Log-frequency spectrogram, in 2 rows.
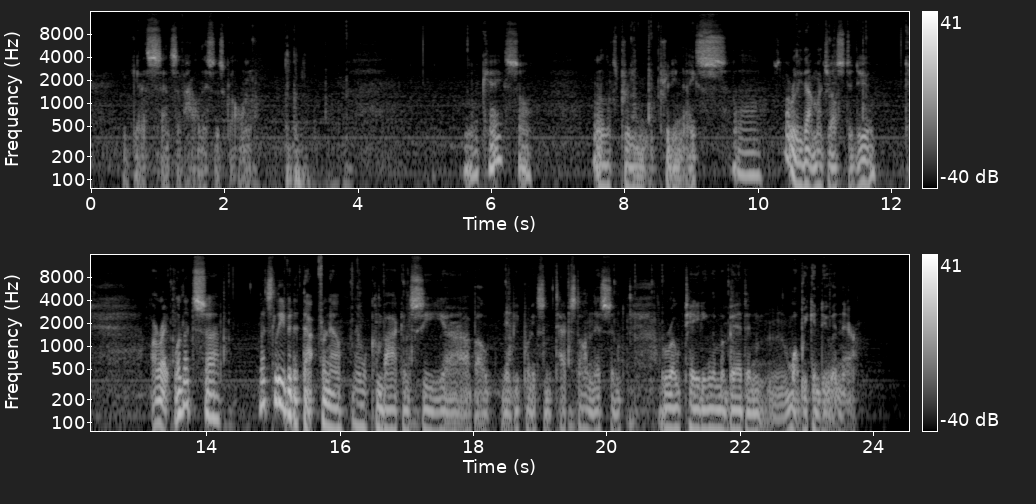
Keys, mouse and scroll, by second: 3.1 ctrl+s, 3.6-3.9 scroll up 2, 3.9 middle click, 8.4 middle click, 11.3 scroll down 1, 11.6 middle click, 14.6 middle click, 16.7 shift+middle click, 17.0 shift+middle click, 17.2 middle click, 19.2 scroll down 1, 19.5 middle click, 20.4 shift+middle click, 20.8 middle click.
